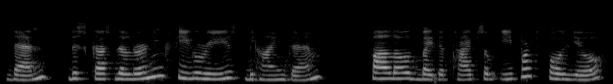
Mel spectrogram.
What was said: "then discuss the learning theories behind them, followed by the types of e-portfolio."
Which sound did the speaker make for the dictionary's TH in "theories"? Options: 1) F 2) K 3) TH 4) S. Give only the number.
1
